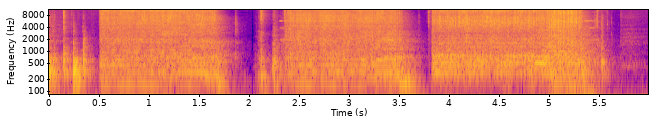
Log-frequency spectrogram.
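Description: Power driver whirring in two long bursts with a short pause between them, driving screws into the door check strap of a 2009-2015 Honda Pilot through thin sheet metal, close and fairly loud, ending with a brief clunk.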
